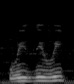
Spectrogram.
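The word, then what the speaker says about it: WYSIWYG: এটার প্রোনাউন্সিয়েশনটা হচ্ছে উইক, যার মানে হলো what you সি is what you গেট।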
